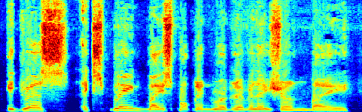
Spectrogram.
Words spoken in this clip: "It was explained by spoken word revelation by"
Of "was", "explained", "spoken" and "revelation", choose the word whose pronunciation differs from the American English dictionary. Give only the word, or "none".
was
